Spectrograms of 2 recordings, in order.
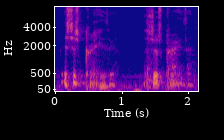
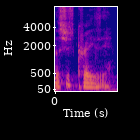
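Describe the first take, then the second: First: Breathy whisper, much softer. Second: Said in the usual way. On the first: Acted. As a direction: whisper it in disbelief. Repeated musing, whispered.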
